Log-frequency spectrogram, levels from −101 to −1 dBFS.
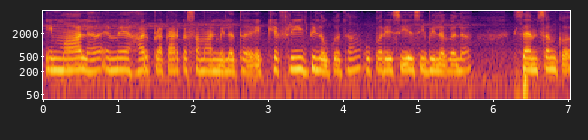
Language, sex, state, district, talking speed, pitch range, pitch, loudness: Hindi, female, Uttar Pradesh, Varanasi, 205 wpm, 220-230 Hz, 225 Hz, -18 LUFS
